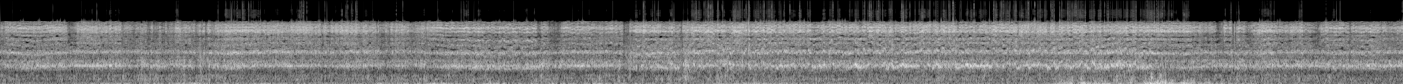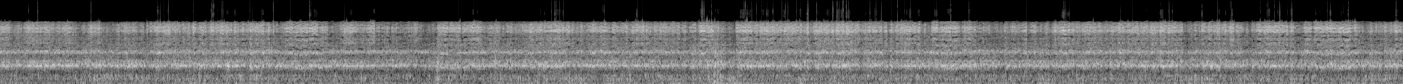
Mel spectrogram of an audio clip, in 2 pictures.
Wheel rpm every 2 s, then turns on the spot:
230, 230, 220, 200, 200, 200, 210, 230, 230, 220, 230, 230, 230, 230.
none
